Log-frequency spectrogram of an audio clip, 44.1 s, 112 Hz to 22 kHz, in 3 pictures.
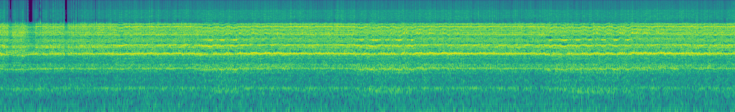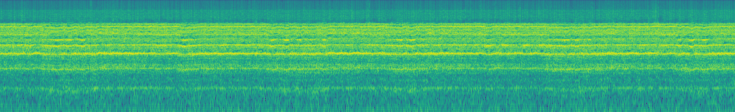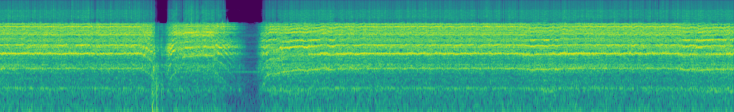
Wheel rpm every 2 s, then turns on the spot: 230, 230, 220, 230, 220, 230, 220, 230, 220, 230, 220, 230, 230, 220, 230, 230, 160, 120, 230, 230, 230, 230.
none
